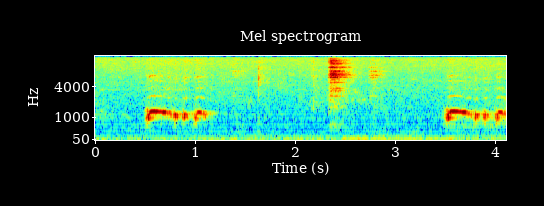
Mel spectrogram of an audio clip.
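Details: ['Old zebra dove (perkutut) giving its cooing song: two matching phrases about three seconds apart. Each phrase is a sustained low whistle breaking into a few rapid pulsing beats. A brief rustling burst falls between the phrases.']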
